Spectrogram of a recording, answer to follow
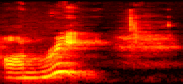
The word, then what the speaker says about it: Henri: And this right here, it looks like Henry, but how we pronounce it is the H is silent in French, so we're going to say Henri.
